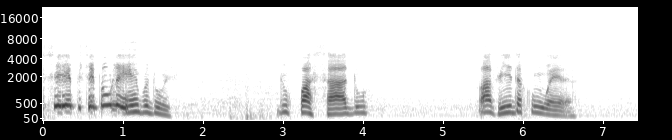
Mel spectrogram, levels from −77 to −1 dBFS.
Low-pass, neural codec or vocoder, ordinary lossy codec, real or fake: 7.2 kHz; vocoder, 44.1 kHz, 128 mel bands, Pupu-Vocoder; none; fake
